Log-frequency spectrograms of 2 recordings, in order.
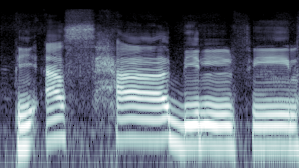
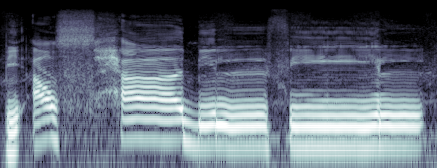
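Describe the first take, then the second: First: The s sound is light and thin. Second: The s sound is heavy and thick. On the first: The speaker calls it wrong. "masih terlalu ringan ... seperti huruf sin" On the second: The speaker calls it right. "Pangkal lidahnya kita angkat, kita naikkan"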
